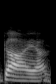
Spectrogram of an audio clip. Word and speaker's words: Gaia: book the newest installment in her Chronicles of g a i a how do you say that Gaia Gaia there it is is joining us now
